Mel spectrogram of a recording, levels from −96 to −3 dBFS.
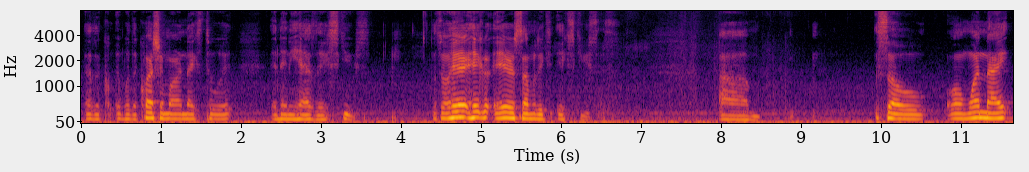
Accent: American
